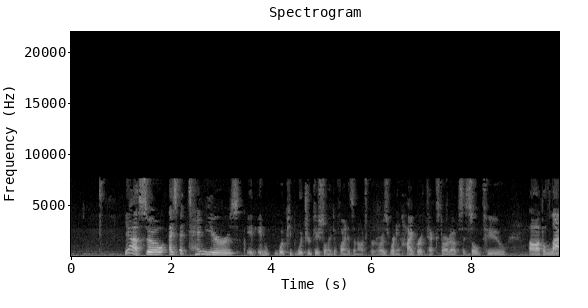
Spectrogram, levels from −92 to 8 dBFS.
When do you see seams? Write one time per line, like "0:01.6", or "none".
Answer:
0:01.9
0:03.4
